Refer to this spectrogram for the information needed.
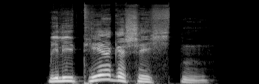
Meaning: plural of Militärgeschichte
- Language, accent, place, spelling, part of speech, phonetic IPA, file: German, Germany, Berlin, Militärgeschichten, noun, [miliˈtɛːɐ̯ɡəˌʃɪçtn̩], De-Militärgeschichten.ogg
